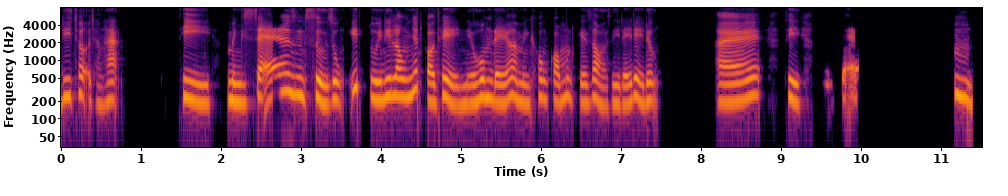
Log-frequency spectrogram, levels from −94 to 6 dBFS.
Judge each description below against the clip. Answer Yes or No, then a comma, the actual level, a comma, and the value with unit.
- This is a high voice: Yes, high, 215 Hz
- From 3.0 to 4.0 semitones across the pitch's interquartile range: Yes, average, 3.7 semitones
